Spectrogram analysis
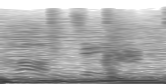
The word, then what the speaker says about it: Humpty: myself my name is Humpty pronounced with the empty yo ladies oh how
